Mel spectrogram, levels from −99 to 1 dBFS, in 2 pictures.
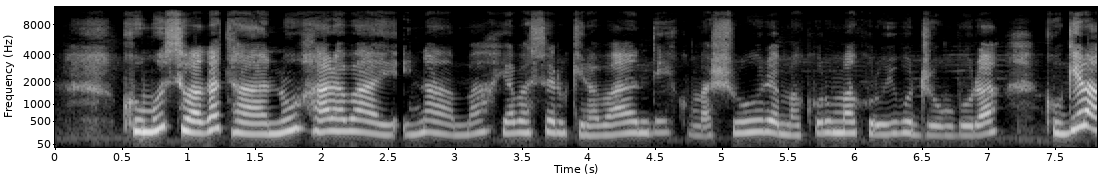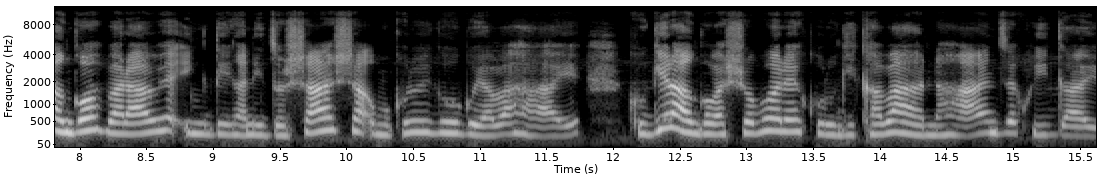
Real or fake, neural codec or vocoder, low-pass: real; none; 10.8 kHz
